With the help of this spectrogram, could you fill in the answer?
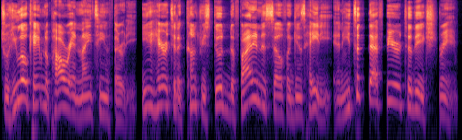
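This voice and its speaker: A man narrates a scripted history documentary with a bright, ringing tone. His delivery is punchy and dramatic, full of rhetorical questions and short emphatic lines. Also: a little high, expressive, fairly quick. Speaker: host and narrator.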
